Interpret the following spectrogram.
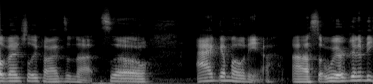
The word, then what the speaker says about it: Agemonia: Today we are getting into Agemonia. That is how you pronounce it. Took me a minute, but I got there, right? Even a blind squirrel eventually finds a nut. So, Agemonia.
